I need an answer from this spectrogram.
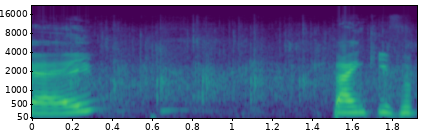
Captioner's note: audience applauding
